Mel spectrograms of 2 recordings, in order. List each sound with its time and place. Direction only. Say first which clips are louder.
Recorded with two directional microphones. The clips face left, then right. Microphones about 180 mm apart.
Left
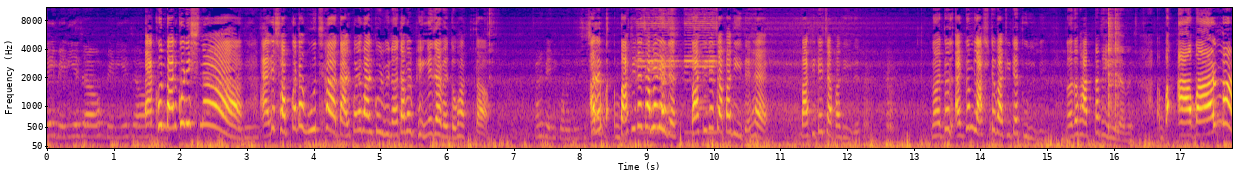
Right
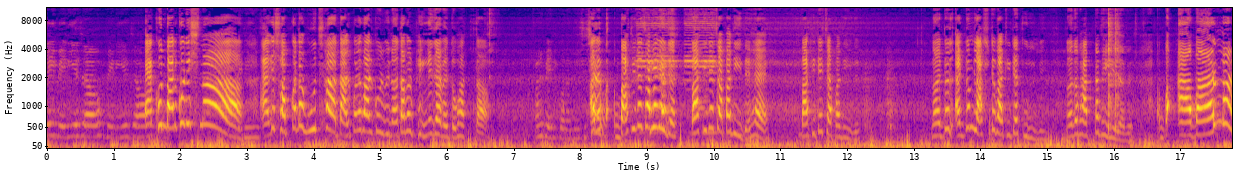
1.4 s speech: left 1 dB; centre (ahead or behind)
8.1 s speech: even; centre (ahead or behind)
13.3 s speech: even; centre (ahead or behind); by 17.7 s 20° right (ahead or behind)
